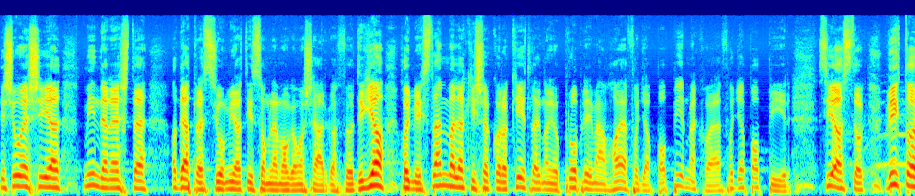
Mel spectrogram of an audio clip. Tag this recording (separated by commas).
Speech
